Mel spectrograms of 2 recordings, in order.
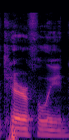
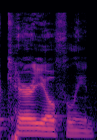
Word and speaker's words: caryophyllene: Get some caryophyllene or caryophyllene. It's pronounced different ways, but it's the main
